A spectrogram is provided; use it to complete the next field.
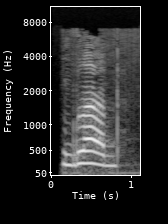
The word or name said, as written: glub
